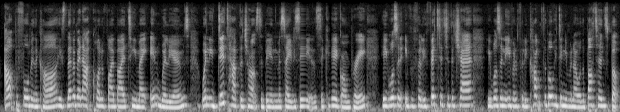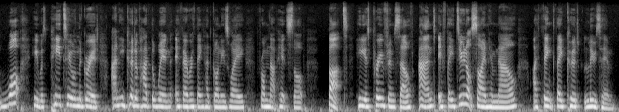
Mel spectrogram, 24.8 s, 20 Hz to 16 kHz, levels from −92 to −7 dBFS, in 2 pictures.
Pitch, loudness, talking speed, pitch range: 215 Hz, -23 LUFS, 225 wpm, 200-235 Hz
